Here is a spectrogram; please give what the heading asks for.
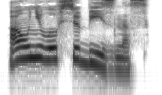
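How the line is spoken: Snide smirk. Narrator (Russian): ехидно ухмыльнулся парень

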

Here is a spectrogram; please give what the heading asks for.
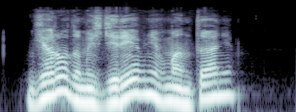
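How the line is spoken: Deliberately indifferent tone. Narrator (Russian): начала она нарочито равнодушным тоном

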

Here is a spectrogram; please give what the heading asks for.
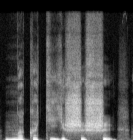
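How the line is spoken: Angry hiss. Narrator (Russian): зло зашипела Мария Степановна

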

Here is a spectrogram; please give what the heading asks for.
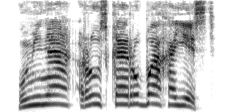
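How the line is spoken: Exclaiming. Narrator (Russian): воскликнул Гольд

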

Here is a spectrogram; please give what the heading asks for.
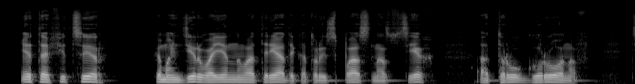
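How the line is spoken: Quiet reply. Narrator (Russian): тихо ответила сестра

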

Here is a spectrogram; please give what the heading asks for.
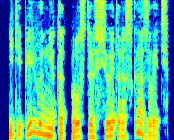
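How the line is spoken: Thoughtful. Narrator (Russian): задумчиво проговорил монарх

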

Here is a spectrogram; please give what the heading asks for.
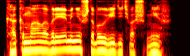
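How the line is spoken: Sighing. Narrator (Russian): вздохнул остроухий

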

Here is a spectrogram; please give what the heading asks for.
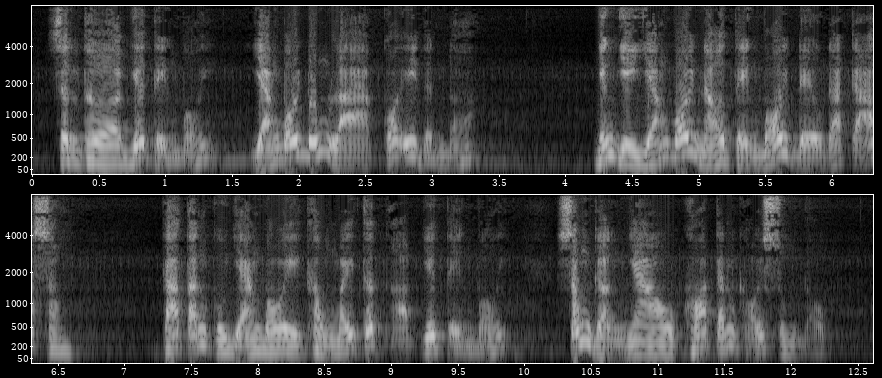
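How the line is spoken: Smiling. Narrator (Vietnamese): Nhậm Sương Bạch mỉm cười nói

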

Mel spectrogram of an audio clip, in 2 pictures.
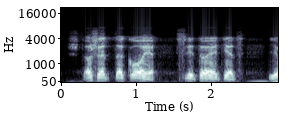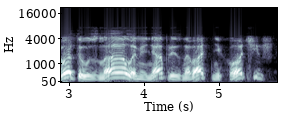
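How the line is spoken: Laughing question. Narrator (Russian): смеясь спросил Сунь-Укун

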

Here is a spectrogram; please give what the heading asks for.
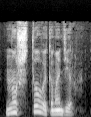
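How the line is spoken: Sad wry smirk. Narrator (Russian): все так же грустно усмехнулась Канила

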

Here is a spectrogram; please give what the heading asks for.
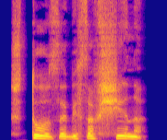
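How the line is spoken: Hoarse wheeze. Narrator (Russian): прохрипел я

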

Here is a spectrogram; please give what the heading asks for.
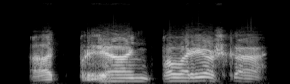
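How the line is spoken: Growled. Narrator (Russian): рыкнул боцман

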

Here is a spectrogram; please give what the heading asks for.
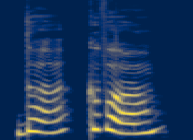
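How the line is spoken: Languid babbling. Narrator (Russian): пролепетала томным голоском

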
